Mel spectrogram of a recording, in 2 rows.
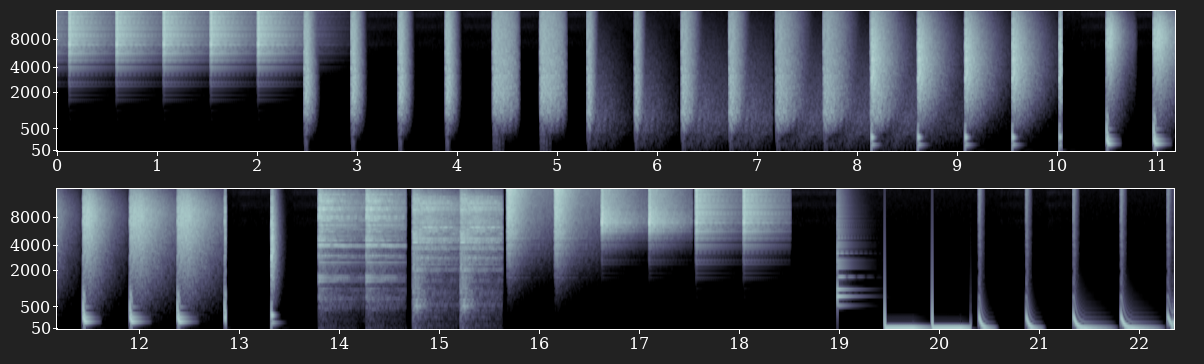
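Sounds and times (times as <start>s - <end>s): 
drum samples: 0.0s - 22.3s.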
